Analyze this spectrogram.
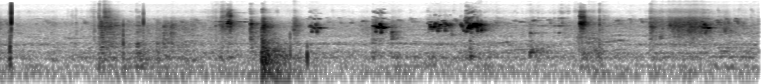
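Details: Budgerigars ready to lay eggs make separated scratchy chirps and short squeaky warbles, each lasting under a second, with a few sharp clicks in between.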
